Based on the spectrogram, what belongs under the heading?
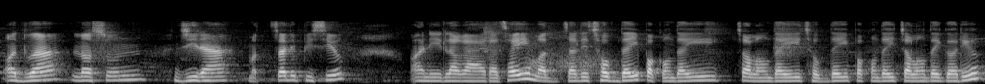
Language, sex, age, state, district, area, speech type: Nepali, female, 60+, West Bengal, Kalimpong, rural, spontaneous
